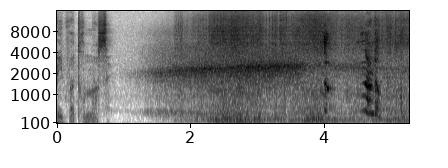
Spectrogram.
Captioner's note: SFX: wind getting stronger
